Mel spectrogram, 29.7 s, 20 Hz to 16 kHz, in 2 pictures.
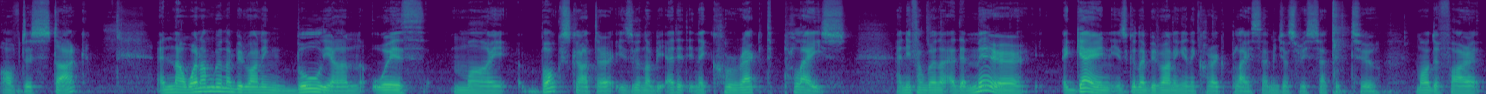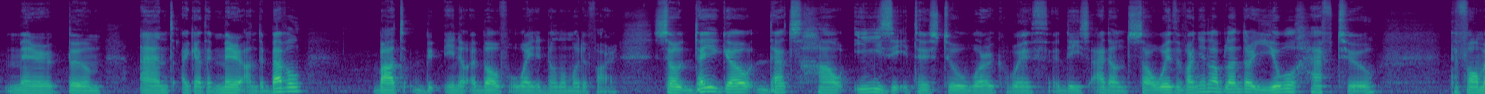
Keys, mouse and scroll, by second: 2.5-3.8 drag, 6.3 click, 9.3 alt+x, 10.1 click, 11.9 alt+x, 12.1 ctrl+z, 14.7 click, 21.4-23.4 middle drag, 26.3 click, 27.1 shift+middle drag, 27.8 shift+middle click.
